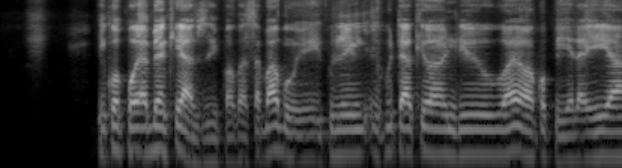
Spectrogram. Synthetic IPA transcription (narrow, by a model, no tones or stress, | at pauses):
nikɔpɔjaɓɛŋkiazipakwasaɓaɓu | kutakiɔndiwajɛwakɔpiɛlaija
